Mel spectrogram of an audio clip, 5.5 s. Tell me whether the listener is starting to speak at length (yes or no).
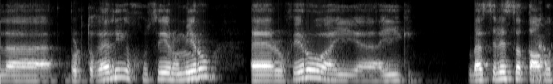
no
